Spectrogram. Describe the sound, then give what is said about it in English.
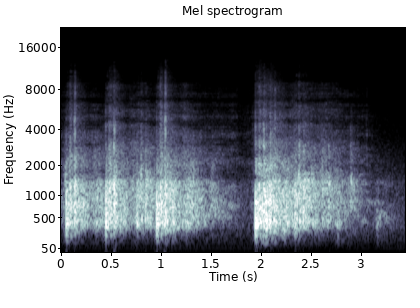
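Canada Day fireworks bursting: three sharp booms in quick succession, then a fourth after a short pause, each trailing off into a rumbling decay, with no voices. “Canada. You can't see it, but at least you can hear it. That is the experience right there, right? It's like when I lived near Larone. I was able to look out my window and watch the fireworks”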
